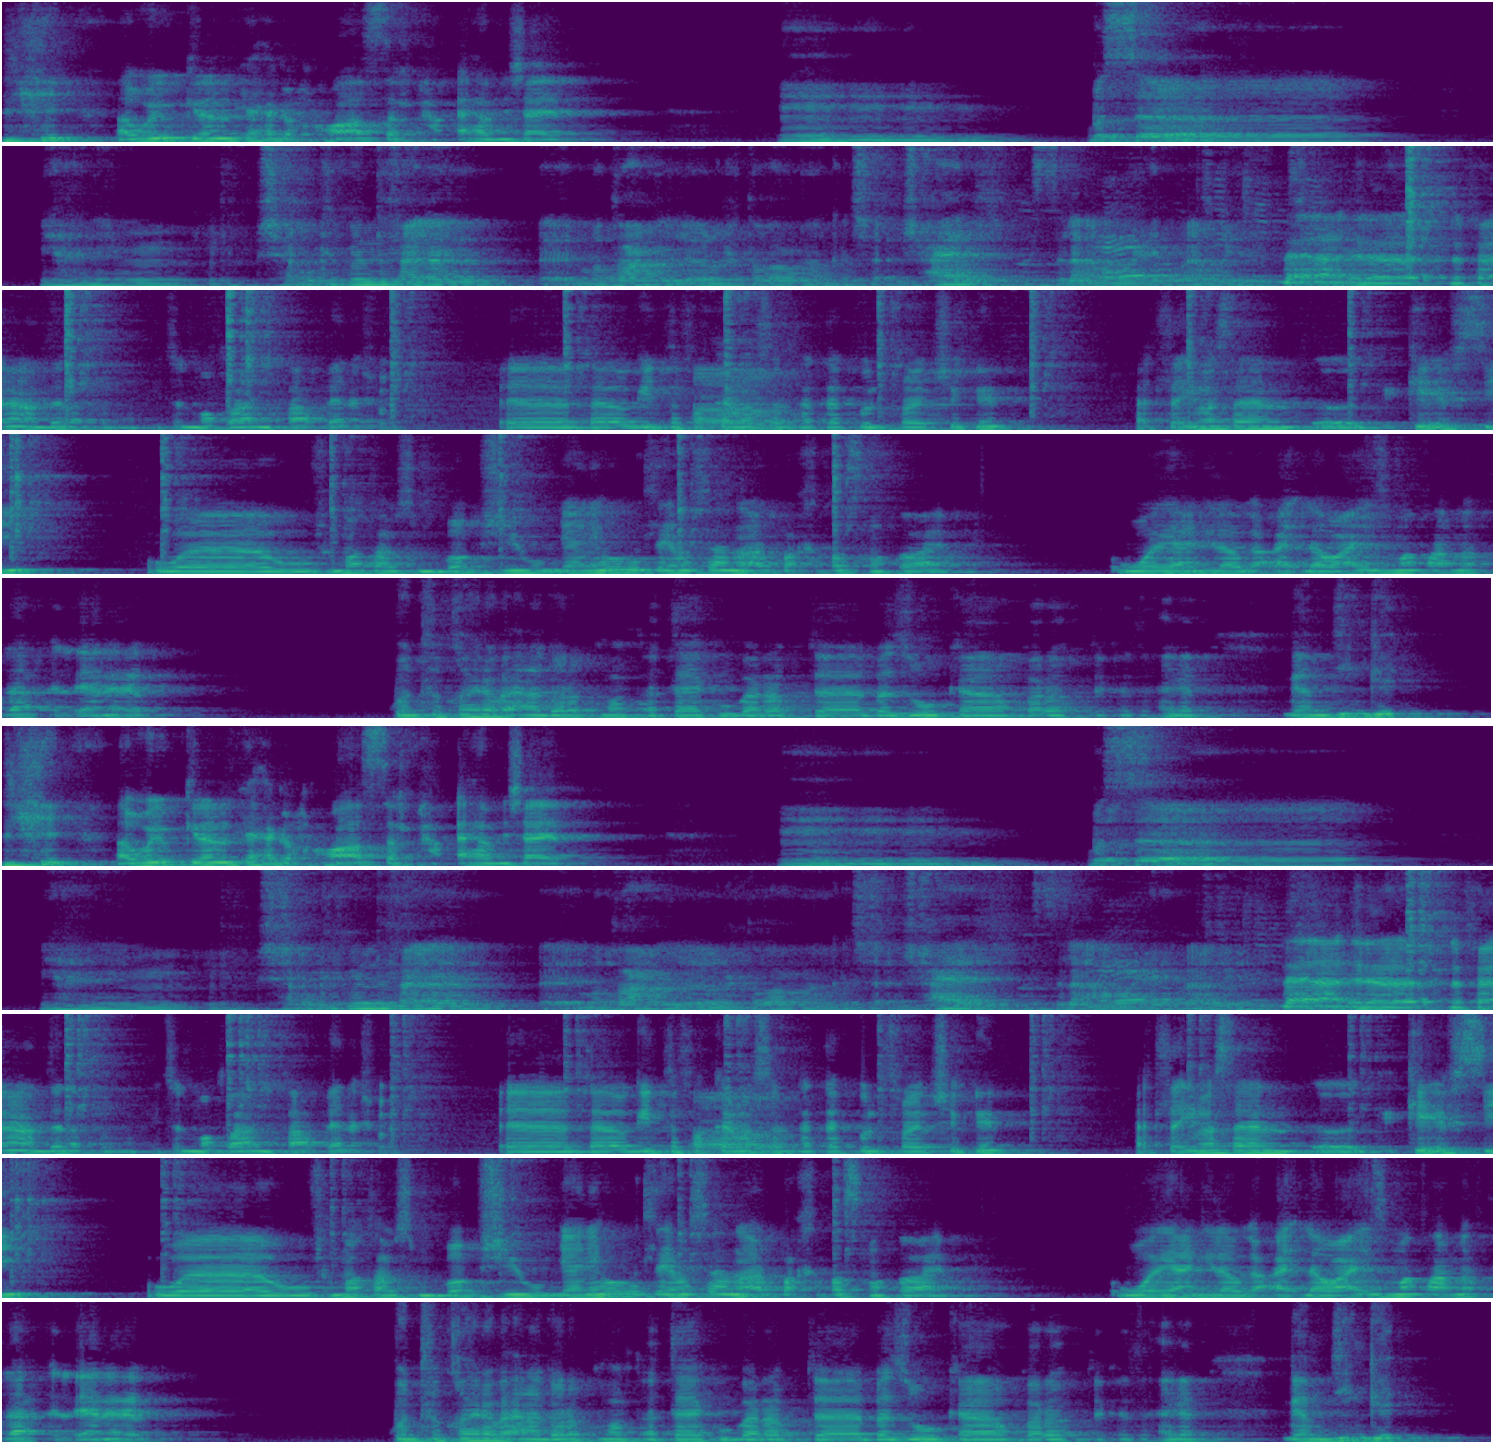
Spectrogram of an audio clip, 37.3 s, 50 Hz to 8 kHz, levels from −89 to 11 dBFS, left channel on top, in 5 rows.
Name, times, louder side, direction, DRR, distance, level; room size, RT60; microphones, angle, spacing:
voice 1, 0.0-2.8 13.9-16.9 17.4-19.9 20.6-22.5 23.1-27.2 27.9-30.6 31.8-35.8 36.2-36.8, right 1 dB, 65° right, 7 dB, 1.6 m, -30 dB
voice 2, 3.9-4.9 5.4-6.7 7.6-9.9 10.1-14.2 18.4-18.8 28.1-28.4, left 1 dB, 15° left, -4 dB, 6.9 m, -37 dB
sound 1, 12.2-14.7 15.1-20.1 20.5-20.6 20.8-20.9 21.4-21.8 22.4-22.5 23.2-23.3 24.0-24.1 24.8-24.9 25.7-26.1 26.5-26.8 27.2-27.3, left 6 dB, 30° left, 3.2 m, -41 dB
26.0 x 14.0 x 3.1 m, 0.73 s
head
